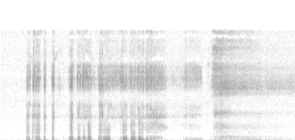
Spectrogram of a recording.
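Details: Sleeping dog: bursts of rapid, fluttering, grunting snorts followed by quieter rasping breaths; dog snoring.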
